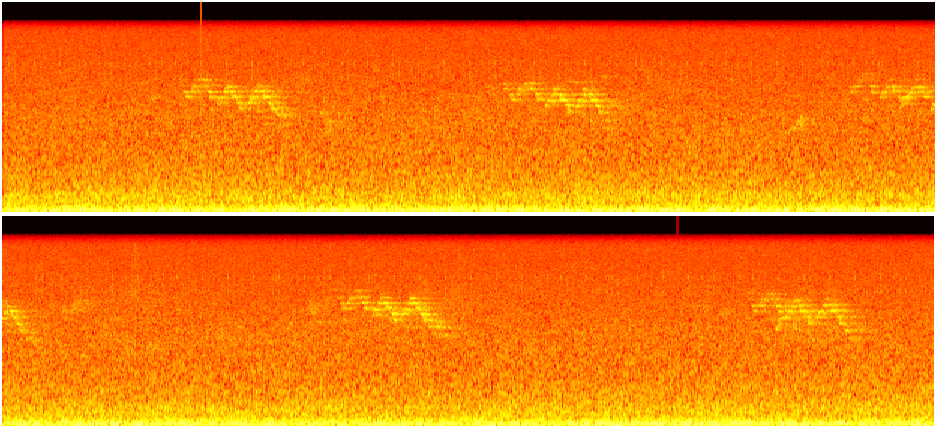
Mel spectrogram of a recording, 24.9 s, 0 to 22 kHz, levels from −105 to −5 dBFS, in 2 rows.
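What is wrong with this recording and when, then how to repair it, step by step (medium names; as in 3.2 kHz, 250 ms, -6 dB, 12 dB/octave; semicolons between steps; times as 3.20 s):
2.65 s: pop
21.44 s: pop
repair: de-click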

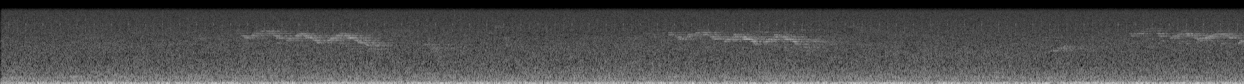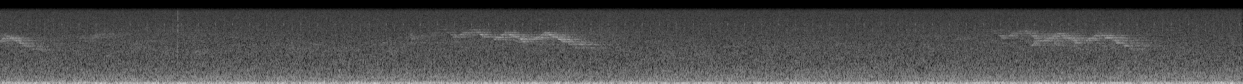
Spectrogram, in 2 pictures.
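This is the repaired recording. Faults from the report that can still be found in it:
nothing left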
